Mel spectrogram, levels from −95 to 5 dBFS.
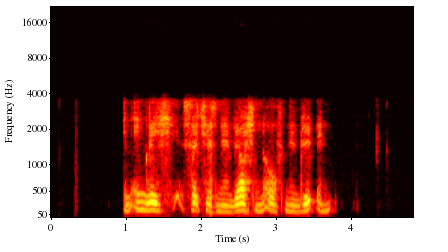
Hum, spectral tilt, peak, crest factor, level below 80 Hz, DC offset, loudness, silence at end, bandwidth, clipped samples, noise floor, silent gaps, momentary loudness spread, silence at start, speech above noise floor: none; -10 dB/octave; -8 dBFS; 20 dB; -66 dBFS; under 0.1%; -25 LUFS; 1.15 s; 3.9 kHz; under 0.1%; -86 dBFS; none; 14 LU; 0.95 s; 62 dB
